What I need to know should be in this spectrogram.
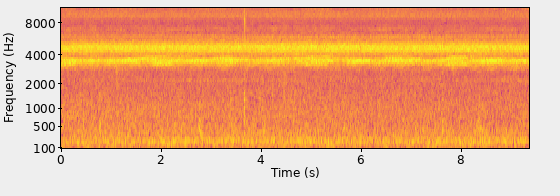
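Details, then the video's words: Continuous summer-night cricket chorus from a Virginia backyard, bright high-pitched chirping merging into one unbroken ring, with a couple of brief faint clicks. "Crickets Chirping Summer Night in Virginia"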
